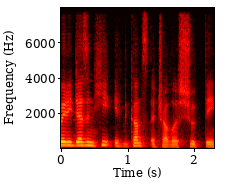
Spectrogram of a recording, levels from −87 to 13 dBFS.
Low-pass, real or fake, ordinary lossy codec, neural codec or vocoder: none; fake; none; codec, 16 kHz, 0.2 kbps, FocalCodec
